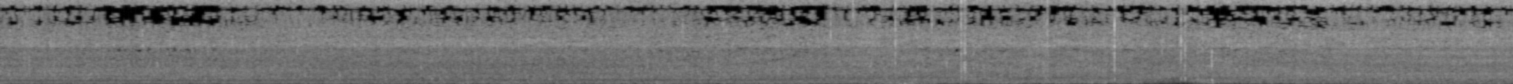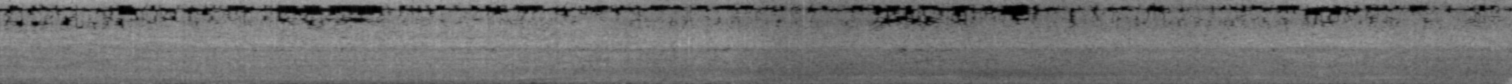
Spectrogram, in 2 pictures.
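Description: Muddy storm runoff rushing steadily down a small woodland stream channel, its flow swollen by hurricane rain.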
